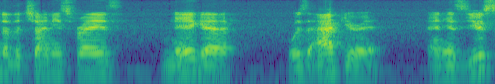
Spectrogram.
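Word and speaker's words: 那个: word nega can we pronounce both naga and nega but for this usage nega is normally used confusing chinese word [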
